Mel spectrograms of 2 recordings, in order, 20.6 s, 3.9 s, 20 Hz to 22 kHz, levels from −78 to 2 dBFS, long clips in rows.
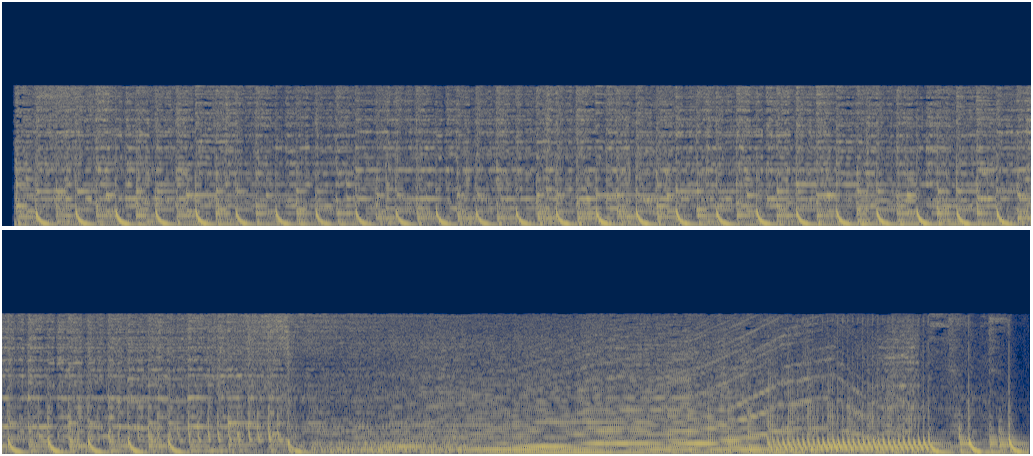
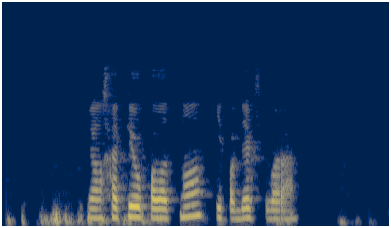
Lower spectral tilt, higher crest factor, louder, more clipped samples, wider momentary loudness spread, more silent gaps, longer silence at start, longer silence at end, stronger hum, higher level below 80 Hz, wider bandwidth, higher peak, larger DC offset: second, -7.5 dB/octave vs -10.5 dB/octave; about the same, 14 dB vs 18 dB; about the same, -20 LUFS vs -19 LUFS; neither; second, 4 LU vs 14 LU; neither; about the same, 0.1 s vs 0.05 s; second, 0 s vs 0.45 s; neither; first, -28 dBFS vs -44 dBFS; second, 5 kHz vs 6.2 kHz; second, -6 dBFS vs -2 dBFS; first, 0.5% vs under 0.1%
